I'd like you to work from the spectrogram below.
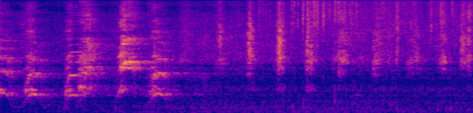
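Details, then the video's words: Jack Russell terrier Jasper barking while running and chasing in a backyard in Colony Woods, Lenexa, Kansas: four quick high barks in the first two seconds, then softer yips and rustling. "enthusiastic Jack Russell Terriers Jasper and Jaclyn running and barking maniacally"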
